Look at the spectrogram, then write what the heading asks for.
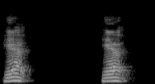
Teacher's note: No es head, no es head, es head, head, con el diptongo EA. Entonces, el diptongo EA en muchas palabras se comporta de manera que allí lo que suena es una E · La A no suena en ese sentido, eso no suena, pero lo debemos de ver como un diptongo, o sea, como la E y la A en el inglés tiene un sonido corto que es el sonido E, que es igual el mismo sonido, digamos, que se tiene en el español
